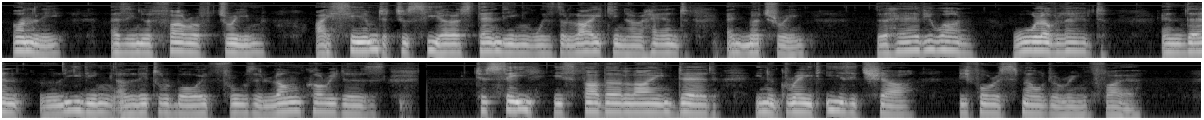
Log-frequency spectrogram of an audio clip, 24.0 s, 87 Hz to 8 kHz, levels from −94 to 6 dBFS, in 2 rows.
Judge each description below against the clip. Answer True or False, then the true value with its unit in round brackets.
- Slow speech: True (130 wpm)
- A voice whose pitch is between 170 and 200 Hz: False (135 Hz)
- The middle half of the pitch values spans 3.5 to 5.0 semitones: False (2.7 semitones)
